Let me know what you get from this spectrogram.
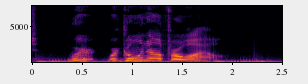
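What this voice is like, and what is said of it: Wavering, shaky voice. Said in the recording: “in a wavering voice”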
